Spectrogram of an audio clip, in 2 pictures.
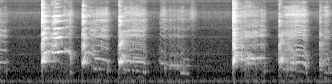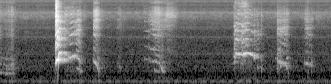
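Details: French Bulldog throwing a tantrum in his cage, giving repeated loud rasping yelps and squeals in irregular bursts about a second apart, mixed with softer falling whines, over a faint low hum.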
